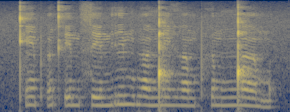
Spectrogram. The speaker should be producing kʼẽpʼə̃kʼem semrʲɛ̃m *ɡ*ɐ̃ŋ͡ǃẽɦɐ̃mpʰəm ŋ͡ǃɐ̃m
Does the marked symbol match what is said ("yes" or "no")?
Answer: yes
